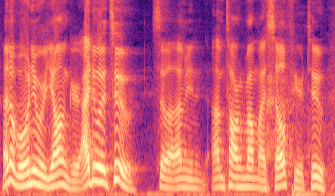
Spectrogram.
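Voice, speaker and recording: A man's voice: on the high side, expressive, fast. A young man hosting a casual chat, joking, laughing often and airing strong opinions. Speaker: podcast host.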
